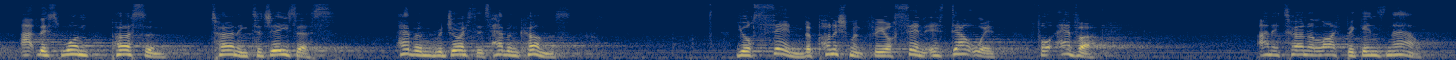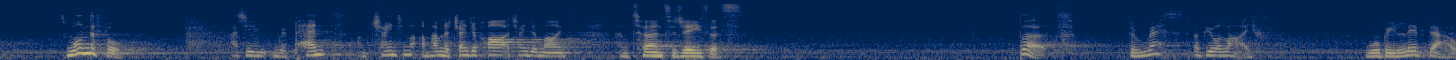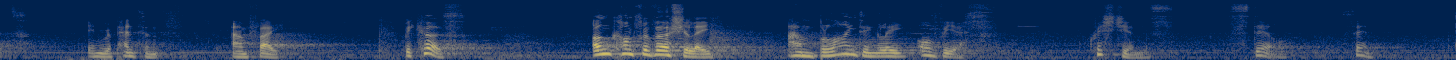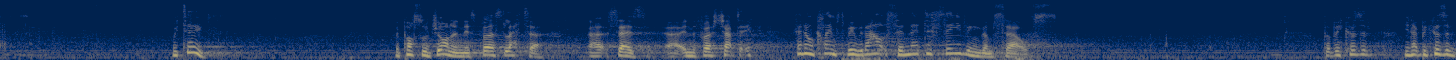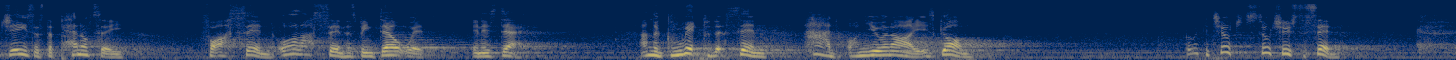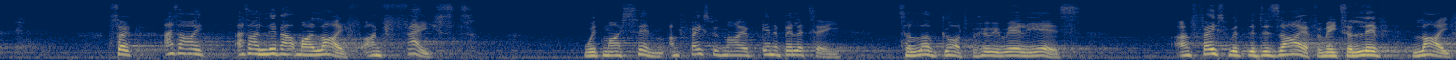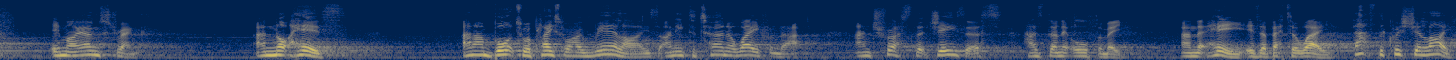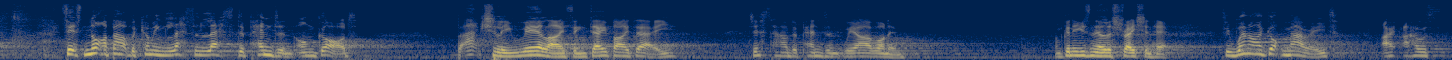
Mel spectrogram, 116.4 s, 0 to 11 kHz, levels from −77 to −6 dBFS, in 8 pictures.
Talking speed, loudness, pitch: 135 wpm, -30 LUFS, 155 Hz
